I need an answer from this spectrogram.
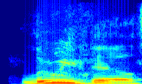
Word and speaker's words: Louisville: louisville louisville yeah right louisville slugger no louisville just less like lover yeah love her love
